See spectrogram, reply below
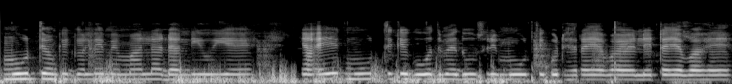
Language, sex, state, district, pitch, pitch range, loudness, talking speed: Hindi, female, Rajasthan, Bikaner, 225 Hz, 220-240 Hz, -16 LUFS, 190 wpm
